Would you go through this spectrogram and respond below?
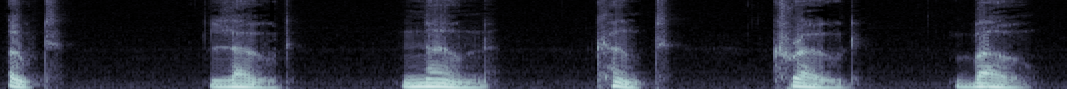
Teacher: The diphthong had a centered onset and started with the schwa or neutral vowel a, resulting in ow. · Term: mouth lexical set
